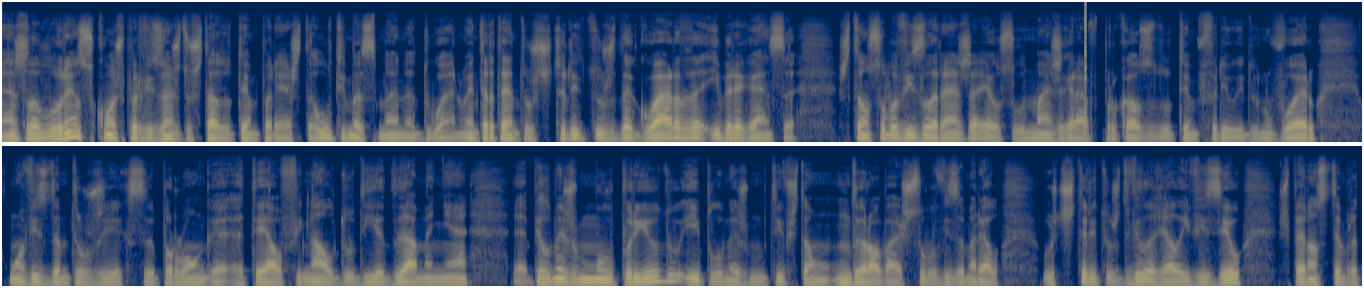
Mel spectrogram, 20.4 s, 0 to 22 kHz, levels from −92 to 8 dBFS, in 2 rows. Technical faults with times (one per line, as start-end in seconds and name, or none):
8.12 uninitialised buffer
